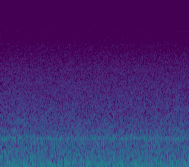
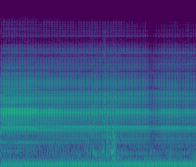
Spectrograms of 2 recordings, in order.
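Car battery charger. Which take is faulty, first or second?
second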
